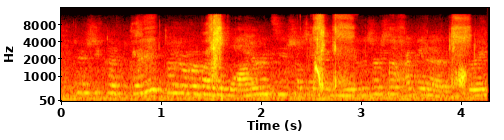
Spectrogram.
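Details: Chihuahua sneeze attack: quick, high-pitched snorting sneezes from the small dog, with a person talking over them.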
